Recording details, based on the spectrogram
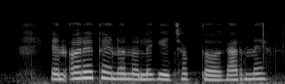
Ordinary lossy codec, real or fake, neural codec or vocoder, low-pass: none; real; none; 7.2 kHz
